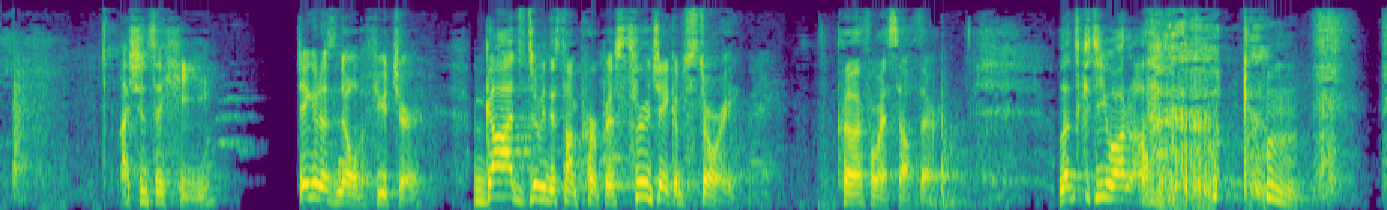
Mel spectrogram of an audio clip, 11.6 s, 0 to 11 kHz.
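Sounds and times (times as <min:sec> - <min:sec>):
speech: 0:01.0 - 0:01.9, 0:02.5 - 0:11.0
person coughing: 0:09.6 - 0:11.0
throaty wheezy exhale: 0:10.9 - 0:11.5.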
